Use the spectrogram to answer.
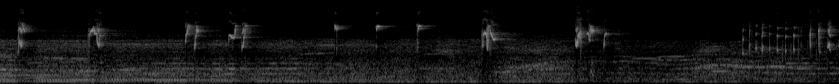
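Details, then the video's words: Lovebird chirping in scattered sharp, high notes, single and paired, irregularly spaced, ending in a quick rattling burst; a low background hum continues throughout. "voice of lovebird / Lovebird kicau"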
